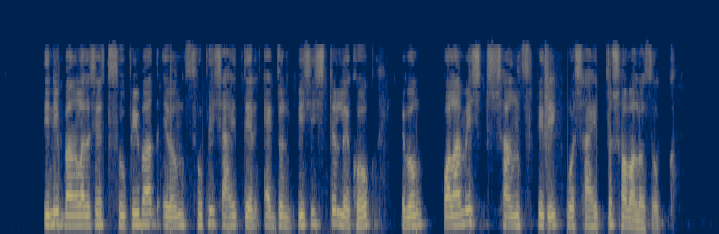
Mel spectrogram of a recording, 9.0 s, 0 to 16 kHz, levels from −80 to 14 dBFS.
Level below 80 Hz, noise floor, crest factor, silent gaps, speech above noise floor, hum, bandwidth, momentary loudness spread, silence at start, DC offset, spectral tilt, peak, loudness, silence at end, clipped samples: -52 dBFS; -78 dBFS; 18 dB; none; 58 dB; none; 8.2 kHz; 7 LU; 0.55 s; under 0.1%; -5 dB/octave; -2 dBFS; -20 LUFS; 0.6 s; under 0.1%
